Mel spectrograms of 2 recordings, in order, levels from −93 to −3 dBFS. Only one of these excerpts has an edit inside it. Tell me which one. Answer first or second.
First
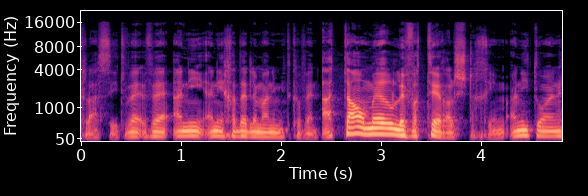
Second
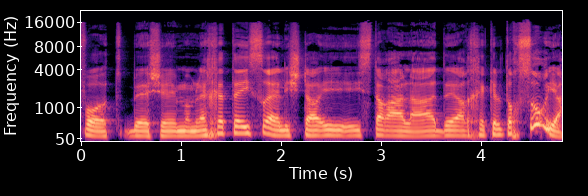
first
